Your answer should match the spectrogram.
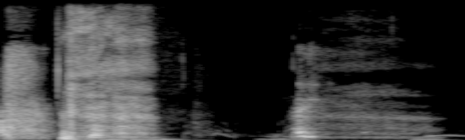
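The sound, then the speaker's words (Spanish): A single sharp sneeze, a quick breathy intake bursting into a loud explosive blast, followed after a short pause by a softer breathy vocal sound. “Salud.”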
